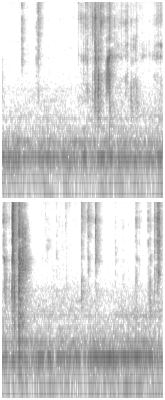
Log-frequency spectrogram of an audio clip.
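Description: A small, solid, dried-out white Lux soap bar is held in the hand and cut and scraped with a utility knife blade, flaking into shavings. Dry, crisp crunching and scraping bursts with bright edges sound over a steady low hum, with one sharper cut near the middle.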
